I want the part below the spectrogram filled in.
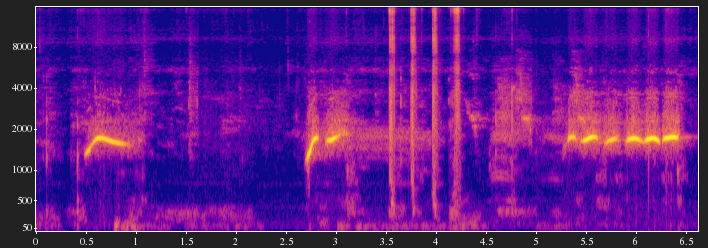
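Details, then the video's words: Indian ringneck parakeets kept as a pet pair: single rising whistles, sharp clicks, then a fast run of about six repeated chirps. "Jora parrot chirping sound || Ringneck parrot compilation"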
